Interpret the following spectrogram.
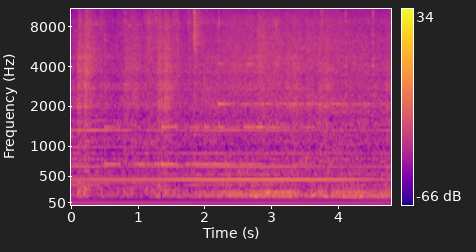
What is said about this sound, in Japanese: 怖いなんてとんでもないですね。今乗っている電車にだって命を預けているわけですから。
